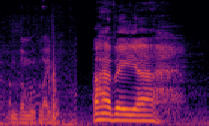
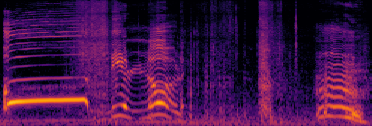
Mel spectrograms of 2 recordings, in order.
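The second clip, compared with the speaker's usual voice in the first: loud, much higher "Oh" of awe; amazed exclaim; 12 semitones higher, 7 dB louder, much slower than usual. Real, not acted. Seeing the figure he missed at Hot Topic, loud and amazed. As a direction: gasp it out in delight.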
